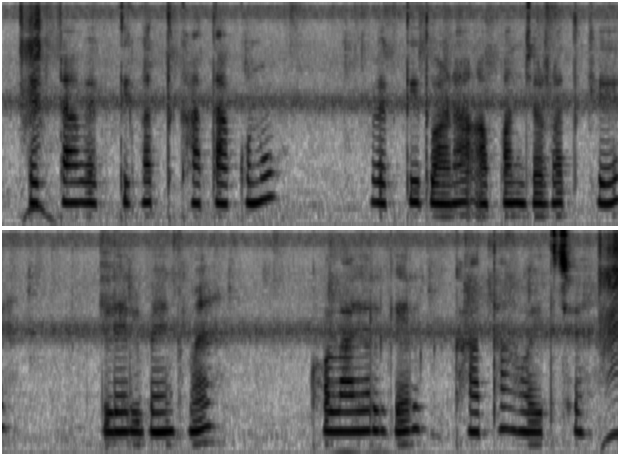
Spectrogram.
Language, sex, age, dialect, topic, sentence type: Maithili, female, 51-55, Bajjika, banking, statement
